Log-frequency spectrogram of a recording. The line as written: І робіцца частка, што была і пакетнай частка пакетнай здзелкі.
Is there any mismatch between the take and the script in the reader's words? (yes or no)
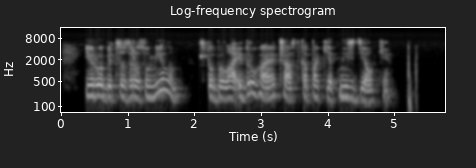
yes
